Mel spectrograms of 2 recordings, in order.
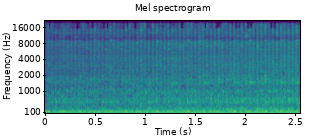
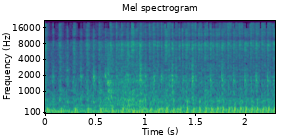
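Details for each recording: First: Nissan Big M BD25 diesel after repair and a new radiator, refilled with 7 L oil and over 8 L coolant while bleeding air: steady, even idle clatter around three beats a second with no misfire, light revs while running in. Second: Nissan Big M with BD25 diesel, hard to start, heavy shaking and white smoke. Loud, lumpy, stumbling idle; unplugging injectors showed cylinders 2 and 3 not firing while 1 and 4 work.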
